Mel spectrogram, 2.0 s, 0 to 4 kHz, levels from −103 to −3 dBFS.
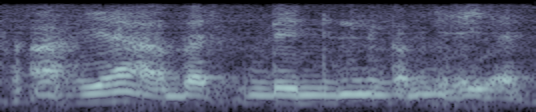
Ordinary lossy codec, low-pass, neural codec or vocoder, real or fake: none; 3.6 kHz; vocoder, 44.1 kHz, 128 mel bands, Pupu-Vocoder; fake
